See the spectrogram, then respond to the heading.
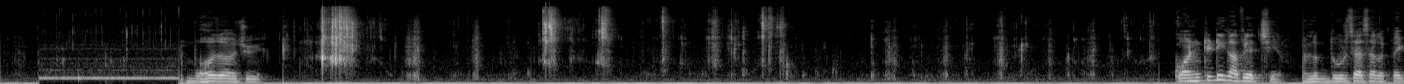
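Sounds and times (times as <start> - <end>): person crunching food: 2.8 - 11.6.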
